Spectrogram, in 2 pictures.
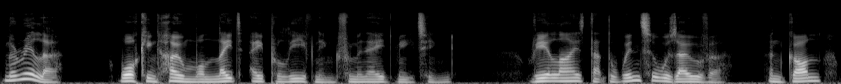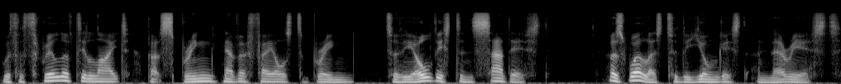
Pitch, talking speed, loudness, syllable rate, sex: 130 Hz, 155 wpm, -20 LUFS, 4.4 syllables/s, male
